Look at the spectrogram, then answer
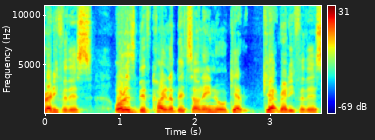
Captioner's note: Hebrew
